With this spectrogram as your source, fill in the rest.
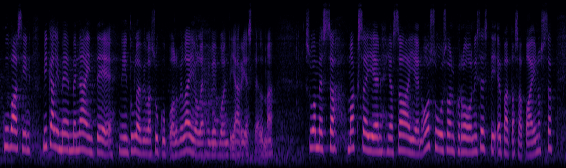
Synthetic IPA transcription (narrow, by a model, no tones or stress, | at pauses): kuʋɑsin | mikælimeemːenæint̪eːniːnt̪uleʋilːɑsukupolʋilːɑejolehyʋiʋʋoint̪ijæ̰rjest̪ḛlmæ̰ː | suomesːɑmɑksɑjienjɑsɑːjieno̞suːsoŋkro̞ːnisest̪iʔepæt̪ɑsɑpɑjnosːɑ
